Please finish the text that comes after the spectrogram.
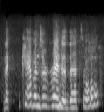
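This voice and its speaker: An actress with an American accent playing a frightened, secretive country innkeeper's wife in an old radio drama, nervous and halting. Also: female voice, high voice, a bit bright, lo-fi sound. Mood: terrified, pleading.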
